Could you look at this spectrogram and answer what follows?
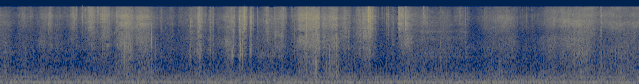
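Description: Irregular rustling and light knocks of potatoes shifting and rubbing against each other as a hand moves through a pile, over a steady low hum.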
